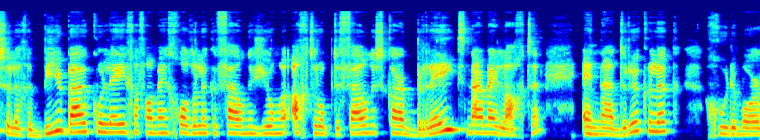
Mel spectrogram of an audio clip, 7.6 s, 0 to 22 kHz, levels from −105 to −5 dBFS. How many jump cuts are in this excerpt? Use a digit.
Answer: 0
